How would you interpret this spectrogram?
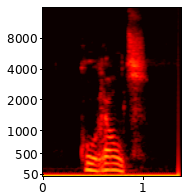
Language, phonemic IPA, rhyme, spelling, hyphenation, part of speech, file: Dutch, /kuˈrɑnt/, -ɑnt, courant, cou‧rant, adjective / noun, Nl-courant.ogg
- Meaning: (adjective) current, prevalent, standard; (noun) 1. currency 2. archaic form of krant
